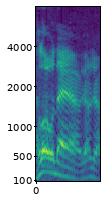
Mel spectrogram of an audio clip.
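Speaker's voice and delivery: put-on old Maine accent. Describing a talking aquarium animal, Hoover's old Mainer accent. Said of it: "He sounds like an old Mainer saying".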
